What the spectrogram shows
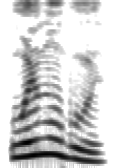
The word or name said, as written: ಒಳ್ಮುಗುಳ್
